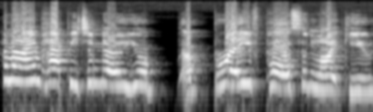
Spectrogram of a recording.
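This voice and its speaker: Squeaky and extremely high-pitched, this put-on character voice is raised and projected at a moderate pace. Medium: read story.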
